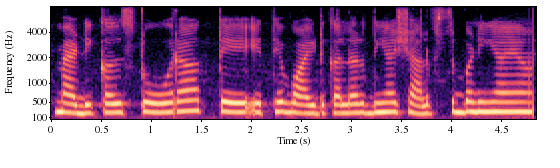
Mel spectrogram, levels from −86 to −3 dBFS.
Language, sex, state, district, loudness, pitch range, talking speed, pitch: Punjabi, female, Punjab, Kapurthala, -12 LUFS, 230-250 Hz, 135 wpm, 240 Hz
